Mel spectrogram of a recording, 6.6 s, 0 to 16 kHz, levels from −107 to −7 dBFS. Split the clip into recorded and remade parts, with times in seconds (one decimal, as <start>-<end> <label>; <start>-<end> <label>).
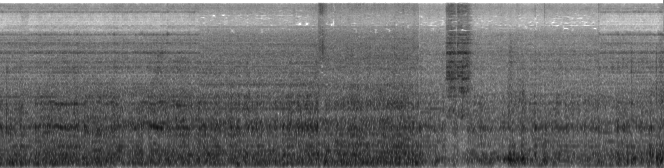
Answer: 0.0-2.0 remade; 2.0-6.0 recorded; 6.0-6.6 remade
